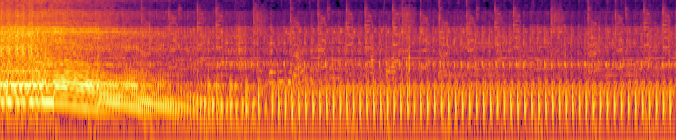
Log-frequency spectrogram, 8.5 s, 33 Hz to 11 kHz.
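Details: 2014 Yamaha Vixion fuel-injected motorcycle; revs climb then break into a choppy, popping beat about four pulses a second, stumbling at high RPM under throttle, injection suspected, not confirmed.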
